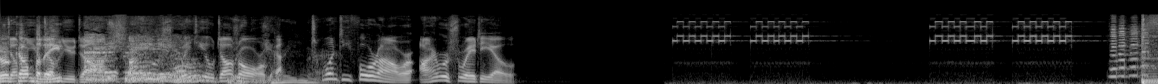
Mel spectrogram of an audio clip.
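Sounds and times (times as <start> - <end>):
speech: 0.0 - 5.2
mobile phone ringtone trilling in warbling bursts: 6.7 - 8.5, 9.3 - 11.4.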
